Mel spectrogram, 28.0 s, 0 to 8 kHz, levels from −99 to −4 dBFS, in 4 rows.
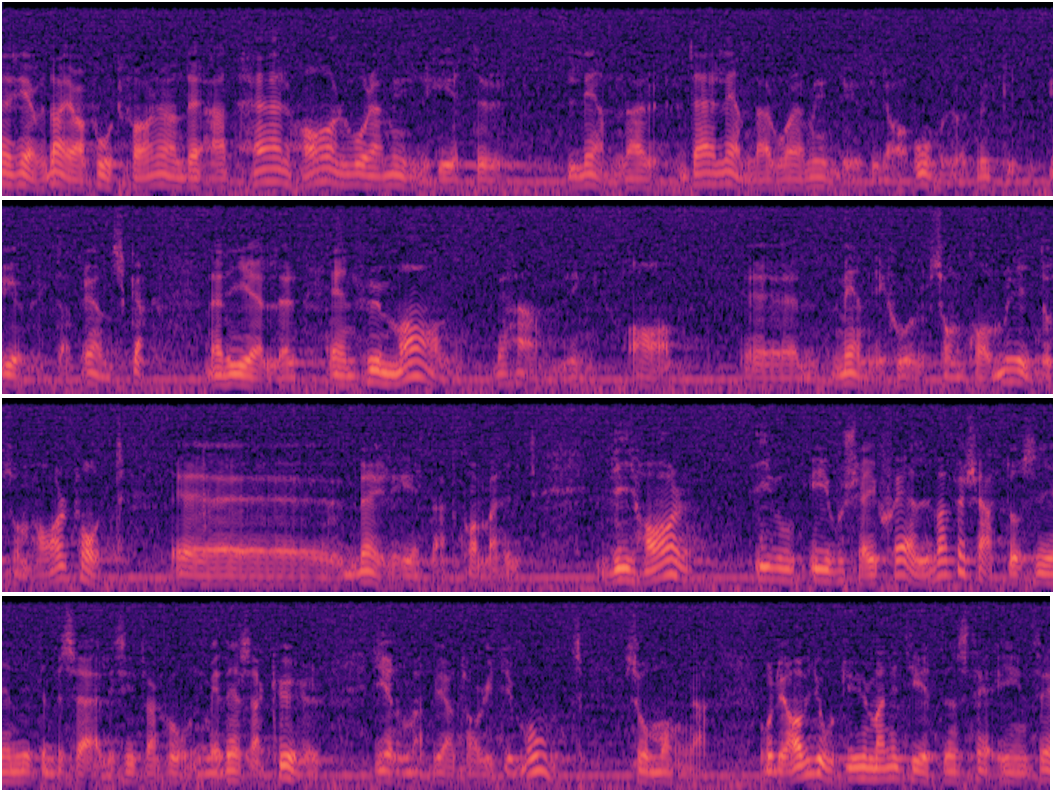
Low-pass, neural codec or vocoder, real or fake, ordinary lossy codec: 7.2 kHz; codec, 16 kHz, 16 kbps, FreqCodec, larger model; fake; none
